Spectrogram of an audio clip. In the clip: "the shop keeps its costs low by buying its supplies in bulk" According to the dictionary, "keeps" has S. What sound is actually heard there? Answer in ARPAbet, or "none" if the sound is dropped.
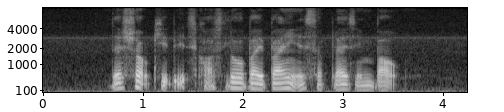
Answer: none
